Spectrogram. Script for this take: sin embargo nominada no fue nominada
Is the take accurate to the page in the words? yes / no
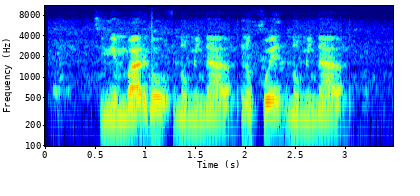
yes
